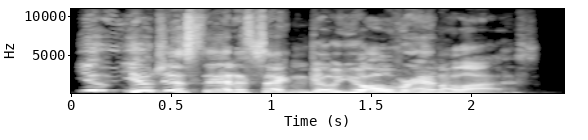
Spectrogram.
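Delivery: high, fast ribbing; excited teasing. Real, not acted. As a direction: rib him with a high voice. Teasing co-host about overanalyzing.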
